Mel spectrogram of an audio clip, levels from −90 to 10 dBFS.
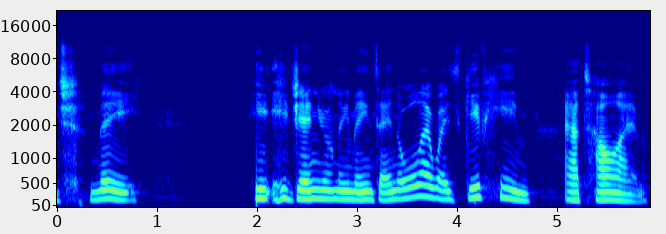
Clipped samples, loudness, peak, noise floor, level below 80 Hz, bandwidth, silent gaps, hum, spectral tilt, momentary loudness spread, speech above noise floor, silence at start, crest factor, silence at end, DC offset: under 0.1%; -43 LUFS; -24 dBFS; -89 dBFS; -88 dBFS; 13 kHz; none; none; -5.5 dB/octave; 7 LU; 47 dB; 0 s; 20 dB; 0.05 s; under 0.1%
